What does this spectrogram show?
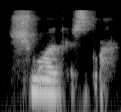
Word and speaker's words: smorgasbord: That's a SHM right there, right? Schmort before you even get, or I mean, it sounds like, but I think it's spelled SM, but smorgasbord.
